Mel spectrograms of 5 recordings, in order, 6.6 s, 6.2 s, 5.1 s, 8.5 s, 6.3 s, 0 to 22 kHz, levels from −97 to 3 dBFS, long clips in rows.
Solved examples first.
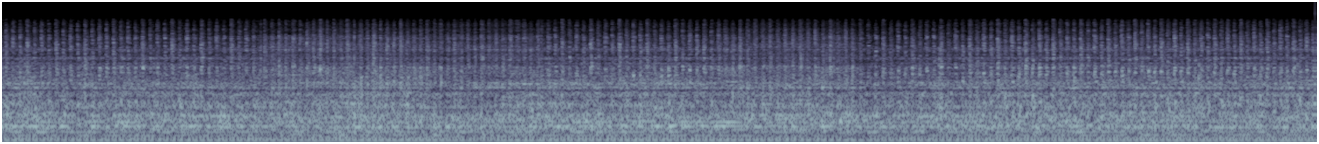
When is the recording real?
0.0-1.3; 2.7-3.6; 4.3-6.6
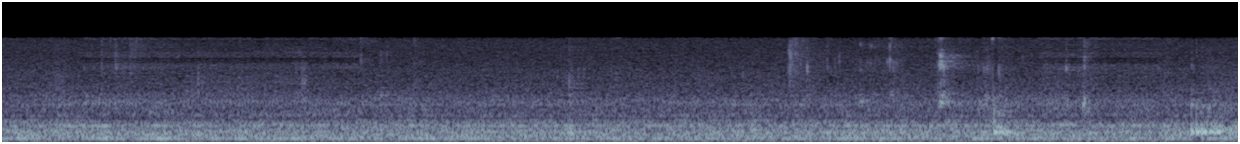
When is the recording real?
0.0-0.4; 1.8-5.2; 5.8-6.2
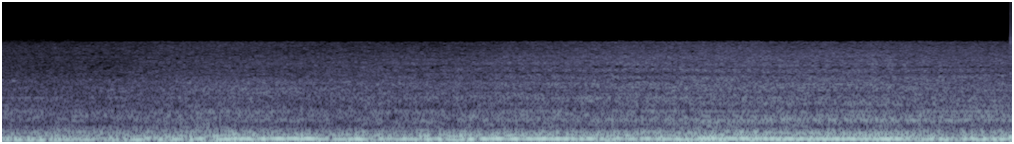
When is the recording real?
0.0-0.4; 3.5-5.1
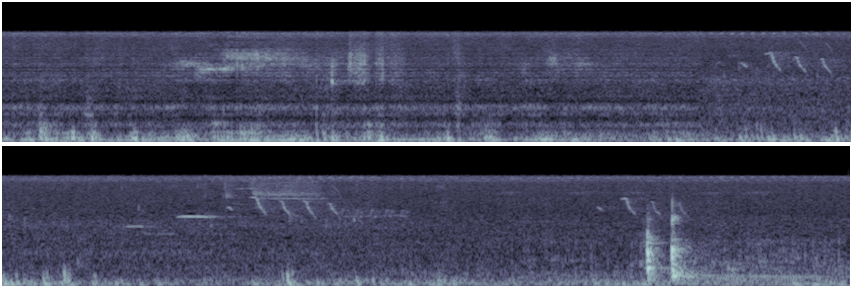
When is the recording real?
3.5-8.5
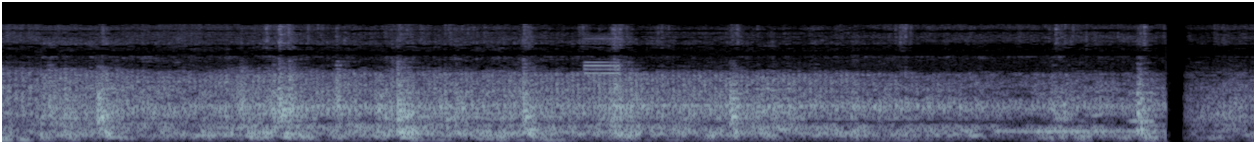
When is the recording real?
0.0-6.3

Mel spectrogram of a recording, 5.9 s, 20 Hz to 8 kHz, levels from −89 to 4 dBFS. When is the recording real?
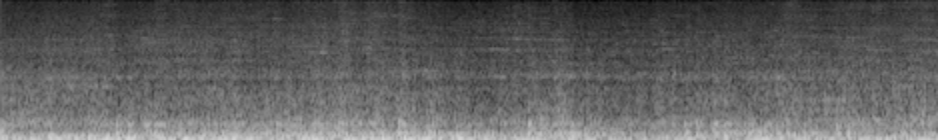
0.6-5.9

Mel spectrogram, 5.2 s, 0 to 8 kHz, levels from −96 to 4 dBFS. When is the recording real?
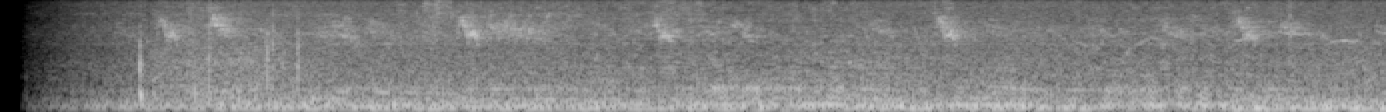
0.0-2.3; 3.2-4.1; 4.6-5.2

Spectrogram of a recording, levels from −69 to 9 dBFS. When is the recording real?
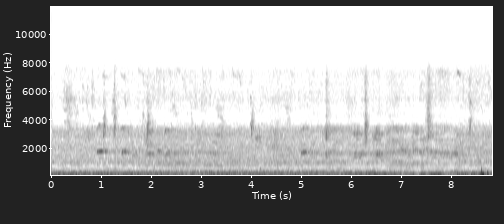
0.0-5.2; 8.1-8.8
